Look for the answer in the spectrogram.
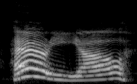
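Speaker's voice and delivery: slow drawled Texan greeting; cowboy voice. Pretend. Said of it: "he's saying".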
